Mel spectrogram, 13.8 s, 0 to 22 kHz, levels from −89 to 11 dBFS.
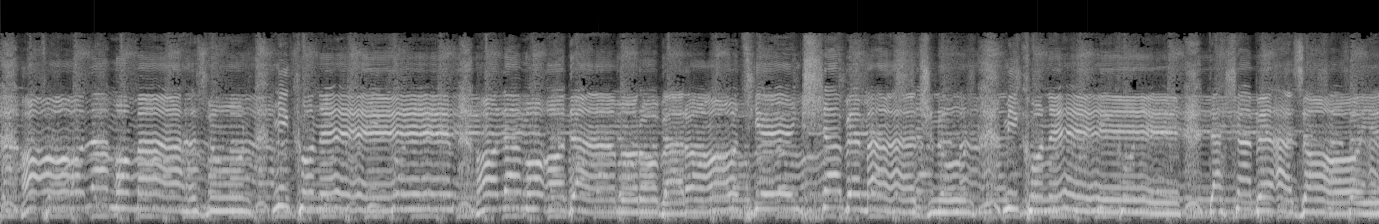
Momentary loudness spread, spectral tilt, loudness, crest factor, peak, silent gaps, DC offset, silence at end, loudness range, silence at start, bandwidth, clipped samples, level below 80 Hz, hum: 3 LU; -3.5 dB/octave; -11 LUFS; 12 dB; 0 dBFS; none; under 0.1%; 0 s; 1 LU; 0 s; 12.5 kHz; under 0.1%; -50 dBFS; none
